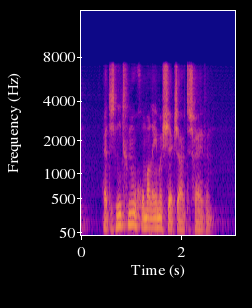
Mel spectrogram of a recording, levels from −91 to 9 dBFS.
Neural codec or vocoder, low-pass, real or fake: codec, 16 kHz, about 1 kbps, DyCAST, with the encoder's durations; 7.2 kHz; fake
